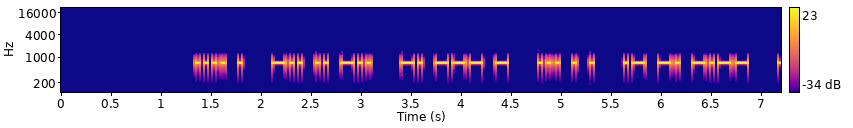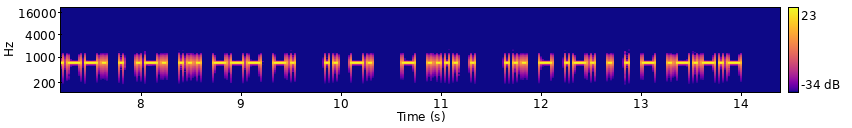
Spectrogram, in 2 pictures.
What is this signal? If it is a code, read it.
Morse code, heard as a keyed tone, about 28 wpm, 700 Hz. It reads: HE DID NOT SEE ANY PERSON IN THE STREET.
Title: Sentences from Top 1000 Words - Review Part 3 - 28wpm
